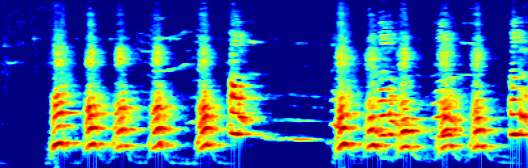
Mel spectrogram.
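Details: Rufus the Beagle and Axle the German Shepherd bay and howl in response to a tornado siren: a burst of rapid, harmonic barks, a sustained wavering howl in the middle, then another string of loud bays.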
